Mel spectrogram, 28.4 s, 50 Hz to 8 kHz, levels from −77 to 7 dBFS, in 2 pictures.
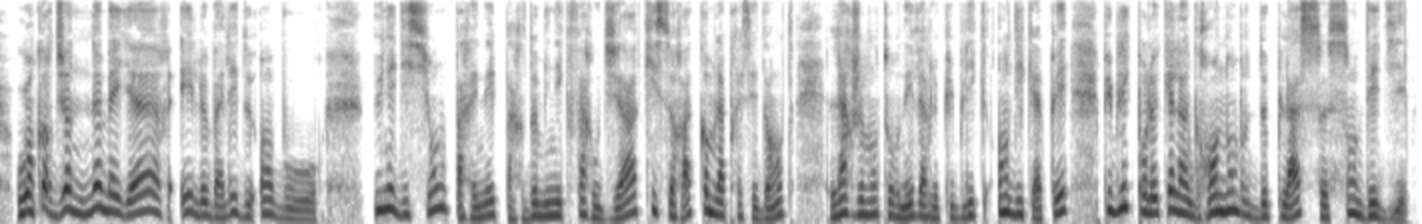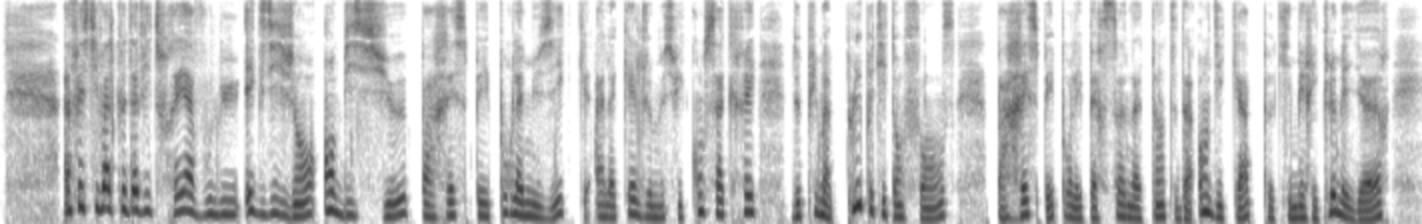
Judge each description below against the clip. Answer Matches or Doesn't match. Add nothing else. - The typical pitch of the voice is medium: Matches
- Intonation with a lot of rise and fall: Matches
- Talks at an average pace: Matches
